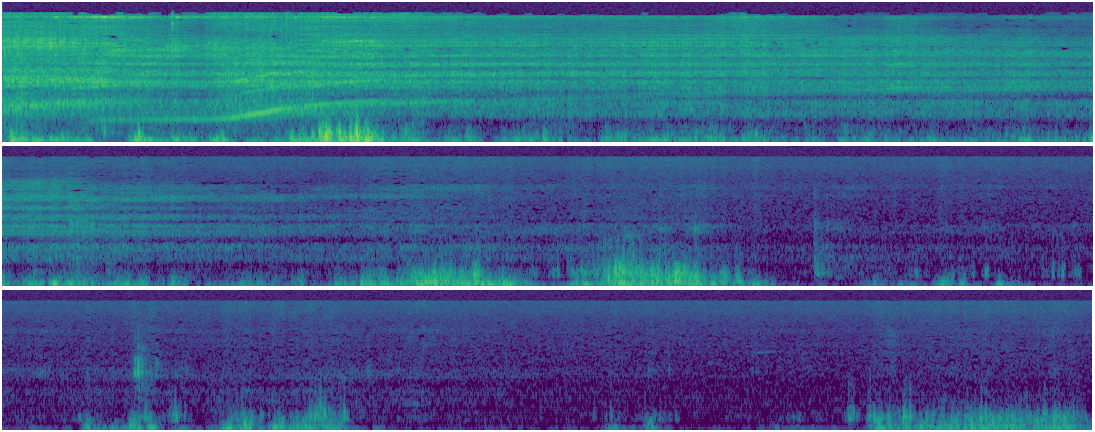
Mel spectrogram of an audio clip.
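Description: Electric motor of a stretched Traxxas Bandit RC car whining and rising steeply in pitch as it accelerates hard from a standing start on a speed run, then fading over the next few seconds as the car races away. Scattered low rumbles follow, the loudest about two seconds in.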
